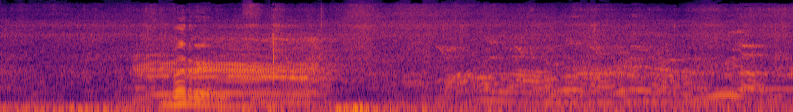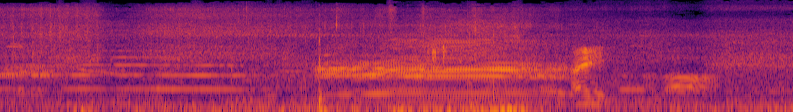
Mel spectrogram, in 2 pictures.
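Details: Hallikar cattle gathered at the Jodugatte cattle fair, with several harmonic moos, one early and a longer one later. Human voices and crowd noise run throughout.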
